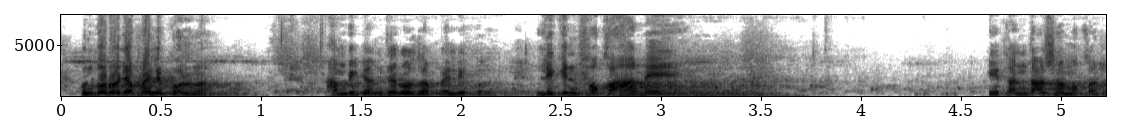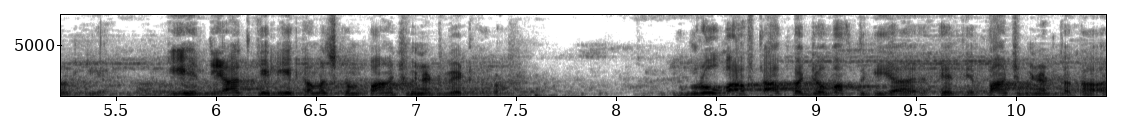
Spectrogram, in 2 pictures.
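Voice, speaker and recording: Man, imam, religious lesson, higher voice, rhetorical, echoey mosque hall, background noise. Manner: animated, rhetorical questions, recites verse. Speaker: mosque imam teaching hadith.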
